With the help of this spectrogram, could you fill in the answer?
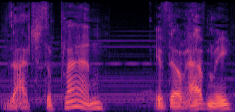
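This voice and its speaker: Hopeful old rest-home resident, courtly and mild, animated pitch, radio drama. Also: male voice, takes it slowly, soft background music, heavily acted. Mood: cheerful, courteous. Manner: courtly, mild, well-spoken. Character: gentle, hopeful elderly man in a rest home.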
